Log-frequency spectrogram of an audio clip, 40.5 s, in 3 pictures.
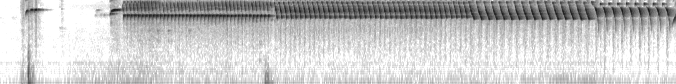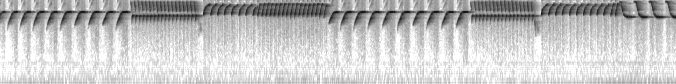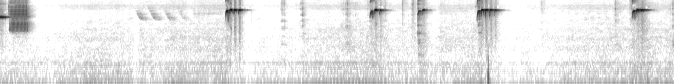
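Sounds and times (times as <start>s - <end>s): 
canary singing rapid rattling trills: 1.9s - 27.8s, 29.6s - 32.2s, 36.6s - 37.2s, 39.7s - 40.2s.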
